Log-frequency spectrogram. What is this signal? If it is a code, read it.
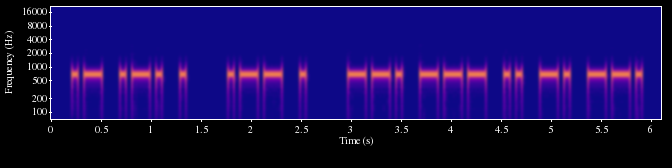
Morse code, heard as a keyed tone, about 20 wpm, 700 Hz. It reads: ARE WE GOING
